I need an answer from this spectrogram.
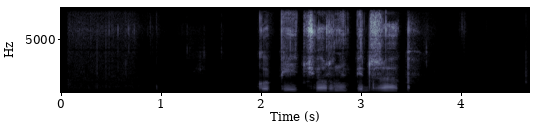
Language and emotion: Russian, neutral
